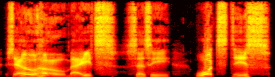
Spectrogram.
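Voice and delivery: rough cheerful seaman voice; old sea cook hailing mates; hearty sailor. Acted. Long John on deck.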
